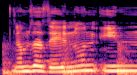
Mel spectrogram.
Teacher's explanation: गुन्ना नाक में आवाज़ ले जाकर ठहराने को बोलते हैं।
